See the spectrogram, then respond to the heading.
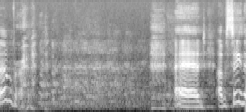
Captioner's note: audience laughing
